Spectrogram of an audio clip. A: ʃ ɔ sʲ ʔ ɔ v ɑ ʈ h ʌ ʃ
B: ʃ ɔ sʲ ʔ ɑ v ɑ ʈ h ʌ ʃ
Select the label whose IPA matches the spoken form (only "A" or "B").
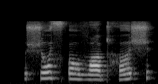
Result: A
